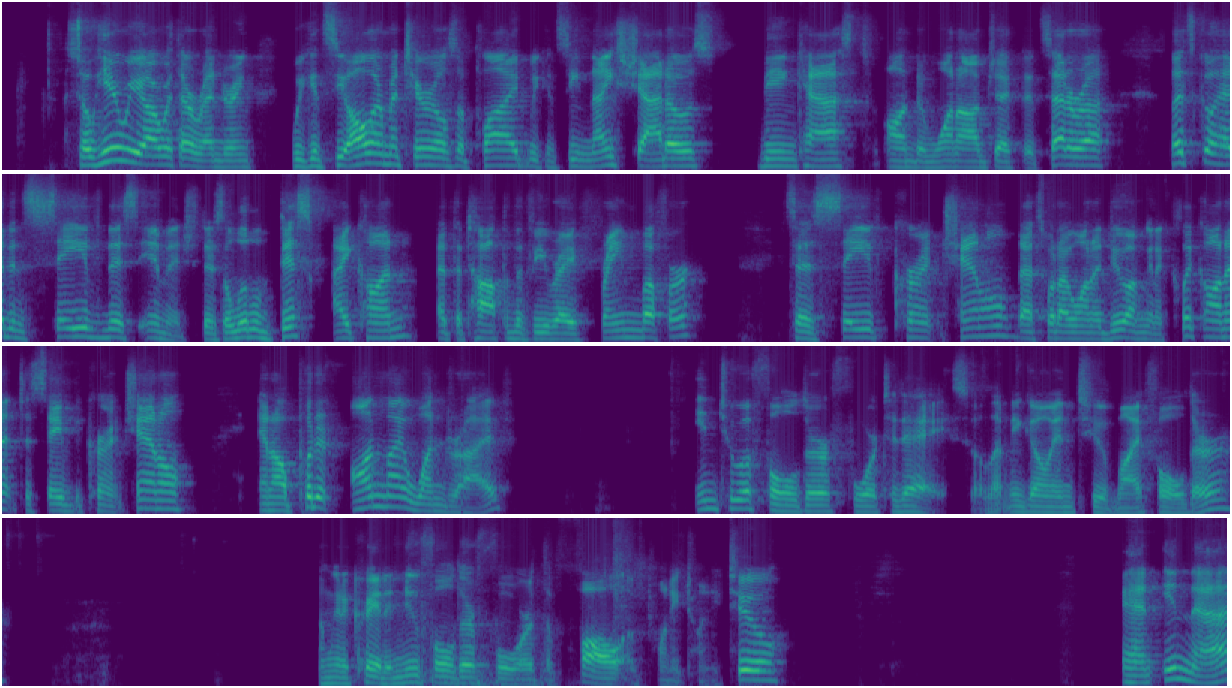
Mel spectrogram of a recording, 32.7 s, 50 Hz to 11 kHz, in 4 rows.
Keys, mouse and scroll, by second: 16.3 click, 18.7 click, 23.2 click, 23.6 click, 24.9 click, 25.3 click, 26.2 click, 26.4 click, 26.6 F15, 27.7 click, 29.0-32.1 typing.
